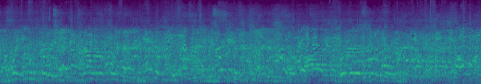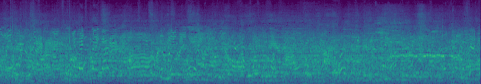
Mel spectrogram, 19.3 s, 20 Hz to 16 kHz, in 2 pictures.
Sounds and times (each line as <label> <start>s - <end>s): crowd noise 0.0s - 19.2s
